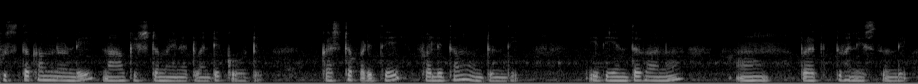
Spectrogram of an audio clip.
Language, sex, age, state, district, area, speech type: Telugu, female, 30-45, Andhra Pradesh, Kurnool, rural, spontaneous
